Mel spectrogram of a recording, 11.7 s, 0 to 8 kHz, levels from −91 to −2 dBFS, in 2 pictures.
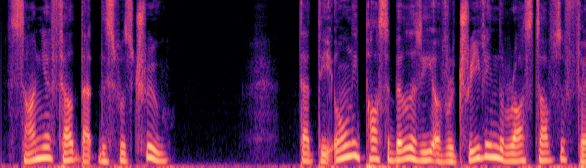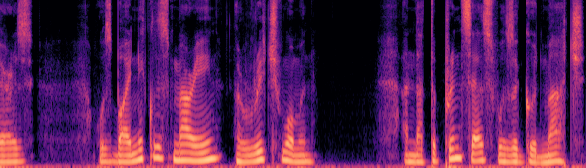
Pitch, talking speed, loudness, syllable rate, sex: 140 Hz, 155 wpm, -19 LUFS, 5.2 syllables/s, male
